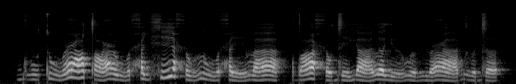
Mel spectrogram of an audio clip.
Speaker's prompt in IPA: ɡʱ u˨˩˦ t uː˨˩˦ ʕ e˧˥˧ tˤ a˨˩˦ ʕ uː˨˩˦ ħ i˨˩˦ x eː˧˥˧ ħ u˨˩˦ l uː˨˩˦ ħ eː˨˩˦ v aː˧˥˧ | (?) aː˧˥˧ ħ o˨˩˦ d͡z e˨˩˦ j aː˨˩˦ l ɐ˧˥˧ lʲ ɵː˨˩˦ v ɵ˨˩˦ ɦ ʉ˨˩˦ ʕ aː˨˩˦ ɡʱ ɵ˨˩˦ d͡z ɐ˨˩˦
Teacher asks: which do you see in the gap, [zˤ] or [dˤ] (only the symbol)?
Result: dˤ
